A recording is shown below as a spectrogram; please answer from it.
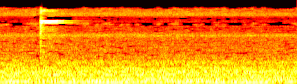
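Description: A short, bright chime sound effect about a third of a second in, then a faint steady hiss.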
